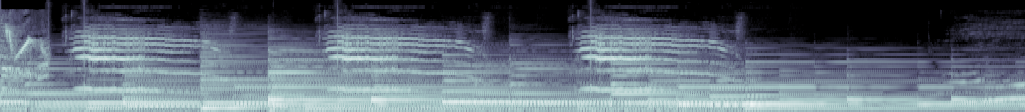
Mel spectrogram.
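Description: Cat meowing three times, each meow about a second long and falling away at its end, over background music.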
